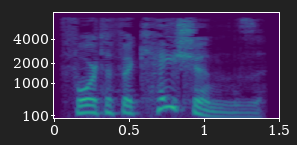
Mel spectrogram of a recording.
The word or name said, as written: fortifications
